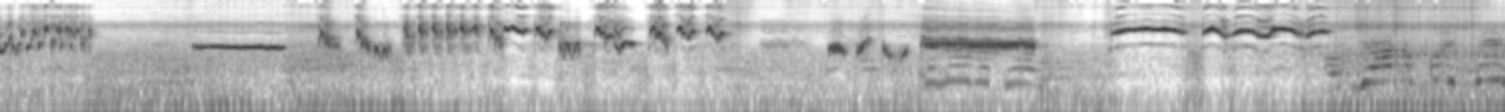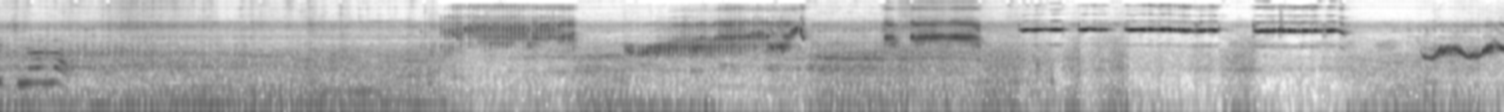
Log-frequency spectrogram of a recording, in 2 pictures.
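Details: Long, varied song of a Mashhadi lark: rapid chattering bursts, wavering whistled phrases, rippling trills and sharp chips, delivered in quick, irregular sequences with brief silences between.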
